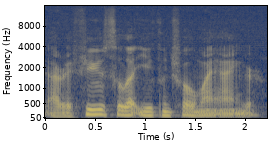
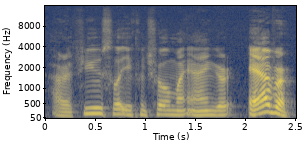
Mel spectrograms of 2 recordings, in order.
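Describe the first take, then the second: First: Focused self-talk. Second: Firm affirmation with "ever" punched at the end; stress on ever. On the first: Psychologist modelling focused listening to his mantra, hushed. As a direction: say it quietly, listening to your own voice. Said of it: "I'm listening to my voice as I say it". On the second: Psychologist adds an expander to his mantra, emphatic "ever". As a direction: land hard on a final "ever". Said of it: "Now I can have an expander". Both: Shown as a demonstration.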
